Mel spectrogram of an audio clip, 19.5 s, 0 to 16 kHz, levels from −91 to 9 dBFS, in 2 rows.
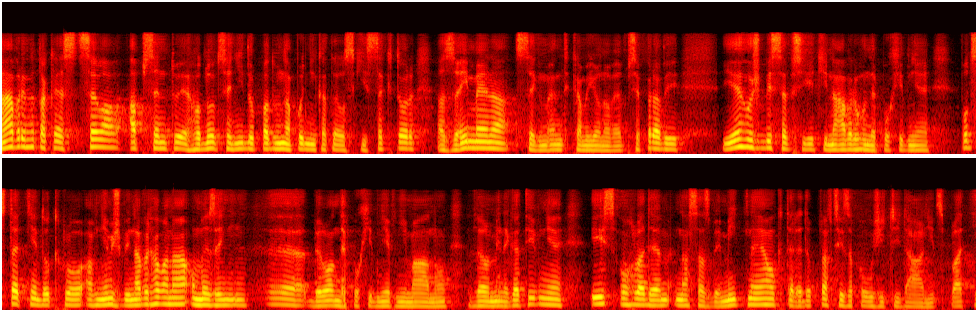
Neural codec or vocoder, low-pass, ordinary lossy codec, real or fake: codec, 16 kHz, about 1 kbps, DyCAST, with the encoder's durations; 7.2 kHz; AAC, 64 kbps; fake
